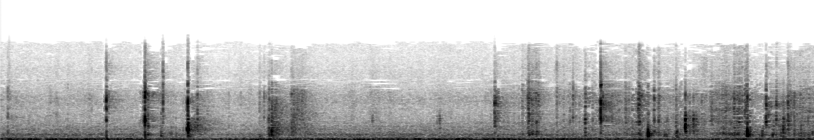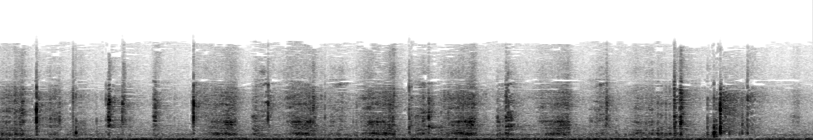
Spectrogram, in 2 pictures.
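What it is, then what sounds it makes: Soap bar being shaved with a blade. A solid white soap bar held in gloved fingers is shaved and scraped with a metal utility blade. Many short, crisp scraping clicks with bright high-frequency rasps ring out over a steady low hum, each dying away almost instantly.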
